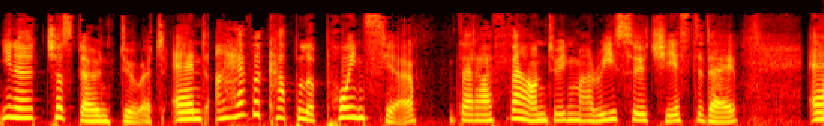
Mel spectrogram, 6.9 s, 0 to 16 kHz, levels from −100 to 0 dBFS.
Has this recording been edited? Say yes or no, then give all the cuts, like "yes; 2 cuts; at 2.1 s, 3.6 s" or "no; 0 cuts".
yes; 1 cut; at 1.4 s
